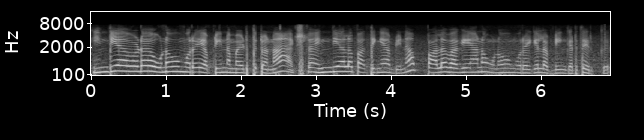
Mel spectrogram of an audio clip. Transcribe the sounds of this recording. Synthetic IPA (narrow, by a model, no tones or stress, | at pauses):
ɪnd̪ɪjaːʋoːɽɐʊɳɐʋɯmʊɾɐɪɐpːɐɽɪnːɯnɐmːɐɛɽɯt̪ːɯʈːõːnːaːæːk̚t͡ʃʊɐlaːɪnd̪ɪjaːɪlɐpaːɾt̪iːŋɡɐɐpːɐɽɪnːaːpɐlɐʋɐɣɐjaːnɐʊɳɐʋɯmʊɾɐɪɣɐɭɐpːɐɽɪŋɡɐɾɐðɯɪɾɯkːɯ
